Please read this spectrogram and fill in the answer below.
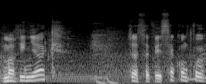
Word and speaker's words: Marignac: C'est pas Marcignac, je dis, c'est Marignac. Marignac.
